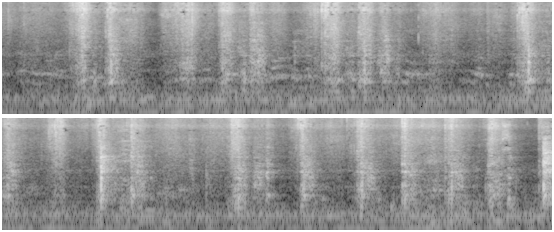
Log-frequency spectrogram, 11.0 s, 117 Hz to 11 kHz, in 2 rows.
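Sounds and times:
knife chopping on wooden board: 0:00.7 - 0:04.0, 0:05.1 - 0:07.0, 0:07.8 - 0:11.0.

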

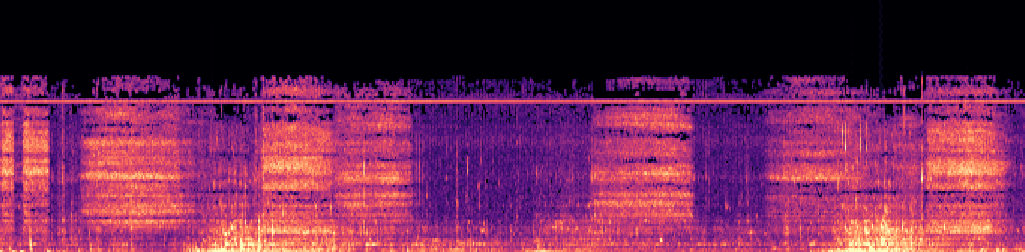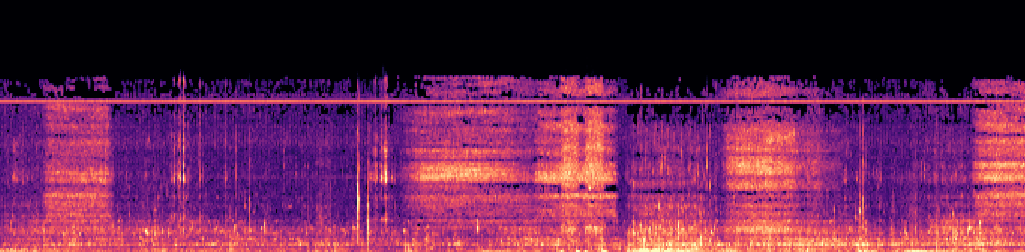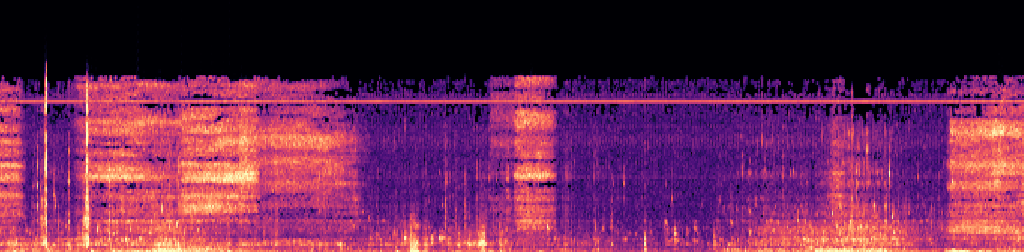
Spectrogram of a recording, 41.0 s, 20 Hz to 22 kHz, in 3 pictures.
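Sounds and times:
regulator hissing inhalations: 0:00.0 - 0:02.6, 0:03.5 - 0:05.6, 0:07.9 - 0:09.3, 0:10.2 - 0:11.2, 0:12.2 - 0:13.5, 0:14.2 - 0:15.4, 0:19.1 - 0:22.0, 0:23.3 - 0:24.7, 0:26.6 - 0:27.8, 0:28.4 - 0:32.2, 0:34.1 - 0:34.9, 0:39.9 - 0:40.9.

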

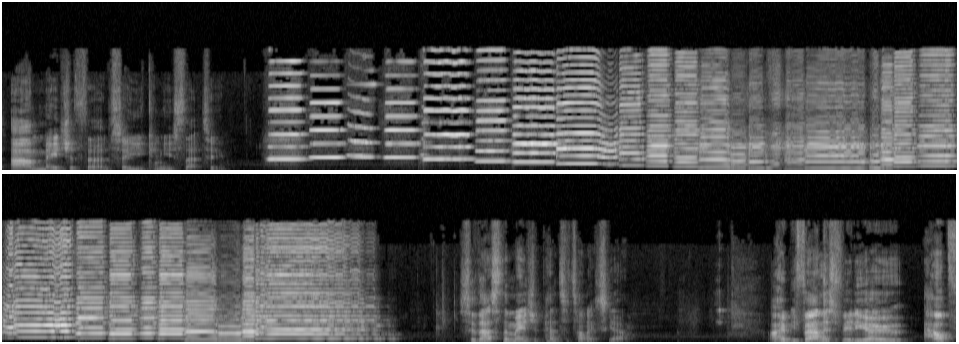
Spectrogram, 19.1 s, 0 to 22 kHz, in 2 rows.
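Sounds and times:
harmonica playing scale: 0:02.6 - 0:13.6.

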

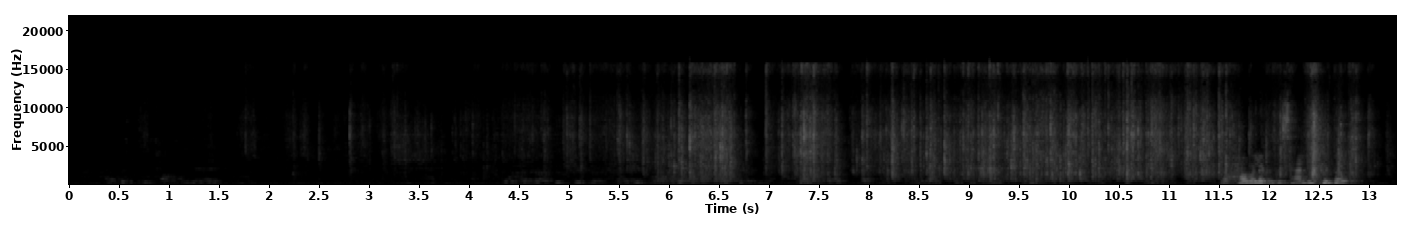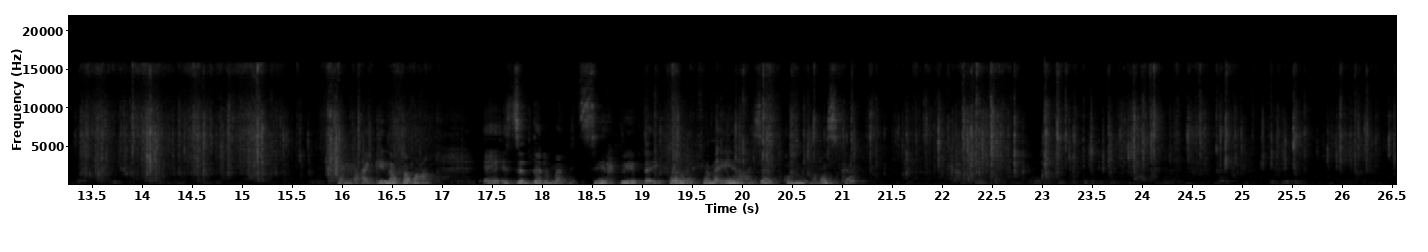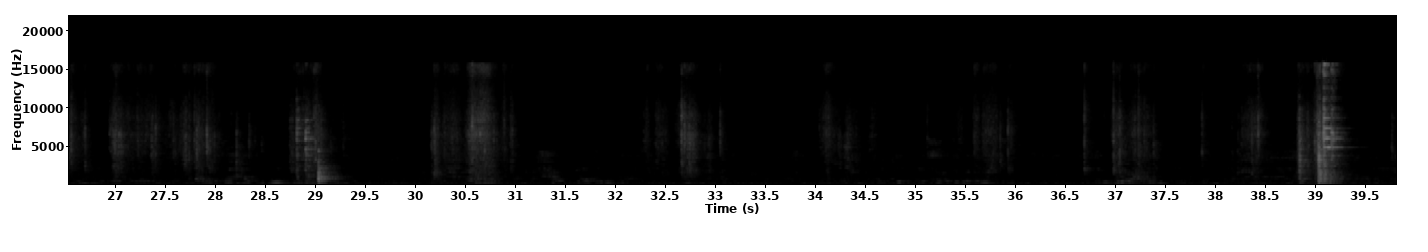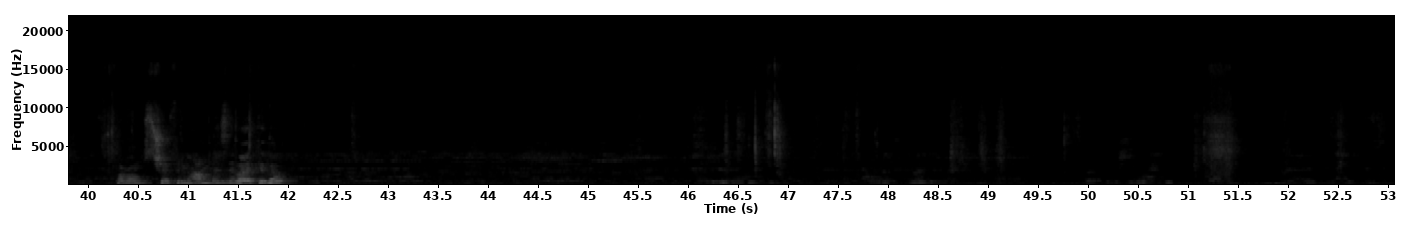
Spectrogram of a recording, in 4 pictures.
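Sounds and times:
baking paper crinkling: 0:00.7 - 0:17.0, 0:18.8 - 0:29.3, 0:30.1 - 0:31.0, 0:32.2 - 0:33.2, 0:34.0 - 0:36.1, 0:36.7 - 0:39.2, 0:51.0 - 0:51.6.

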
